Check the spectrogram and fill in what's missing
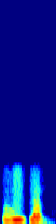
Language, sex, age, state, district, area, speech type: Kashmiri, male, 30-45, Jammu and Kashmir, Baramulla, rural, conversation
